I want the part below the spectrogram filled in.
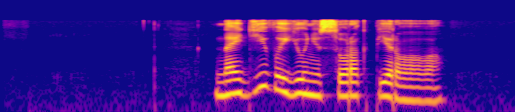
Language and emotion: Russian, neutral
